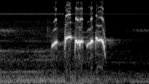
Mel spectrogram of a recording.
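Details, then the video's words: Sooty-headed bulbul singing in the fast, busy 'ropel gacor' style: a brisk burst of five bright, chirpy notes, some rising and some falling, lasting about half a second, with little background sound. "Burung Kutilang Ropel Super Gacor"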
